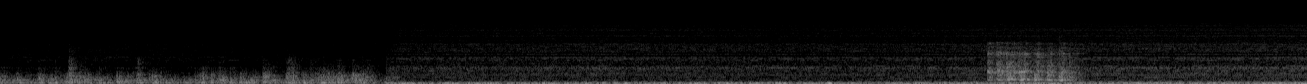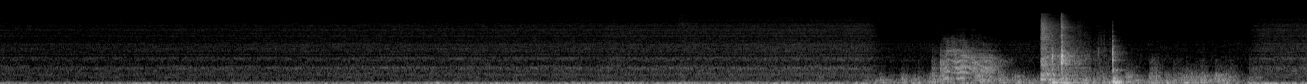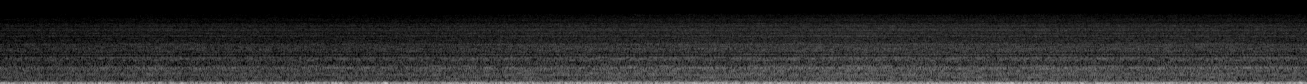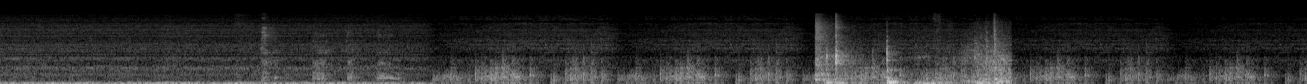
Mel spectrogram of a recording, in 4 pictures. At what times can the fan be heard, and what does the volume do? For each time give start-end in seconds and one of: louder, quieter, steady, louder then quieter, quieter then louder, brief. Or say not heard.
0.0-52.2 louder.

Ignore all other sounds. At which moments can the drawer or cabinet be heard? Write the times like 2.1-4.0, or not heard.
23.4-24.4, 47.4-49.4.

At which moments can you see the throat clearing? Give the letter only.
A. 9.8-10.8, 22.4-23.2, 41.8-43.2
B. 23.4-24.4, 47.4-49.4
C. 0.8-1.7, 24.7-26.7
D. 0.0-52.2
A.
